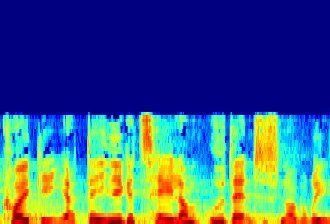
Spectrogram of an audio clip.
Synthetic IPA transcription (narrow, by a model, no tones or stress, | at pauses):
kʰoʁiɡ̥e̝̰ːɐd̥æie̝ɡ̥ət͡sʰɛːləɒ̽muð̞ˠd̥æn̰l̩səsnɒb̥əʁḭː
